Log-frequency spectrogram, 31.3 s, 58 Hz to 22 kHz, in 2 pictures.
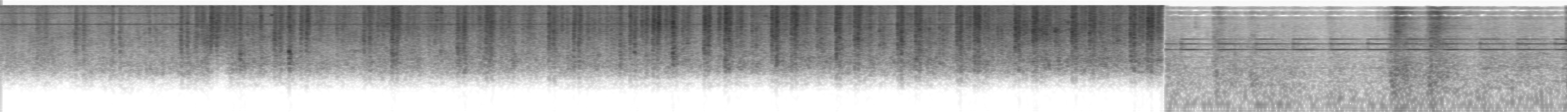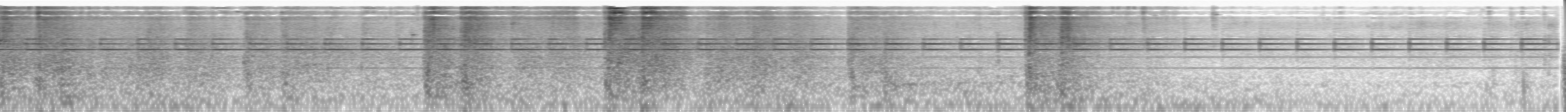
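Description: Autorack freight cars rolling past with clattering wheels, the sound thin and hissy at first as if sped up. About twelve seconds in it switches abruptly to fuller sound: a locomotive's Nathan K3LA horn chord is held steadily for most of the rest, over wheel clicks every couple of seconds.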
